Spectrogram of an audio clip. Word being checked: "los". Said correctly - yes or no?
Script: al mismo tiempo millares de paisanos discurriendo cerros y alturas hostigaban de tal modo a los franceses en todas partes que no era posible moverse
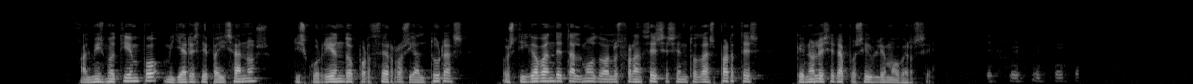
yes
